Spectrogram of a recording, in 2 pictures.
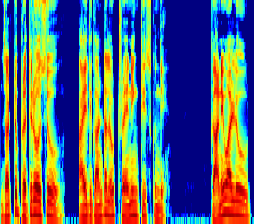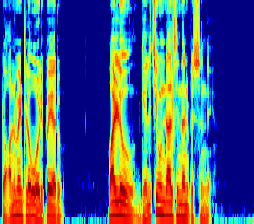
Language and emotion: Telugu, sad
